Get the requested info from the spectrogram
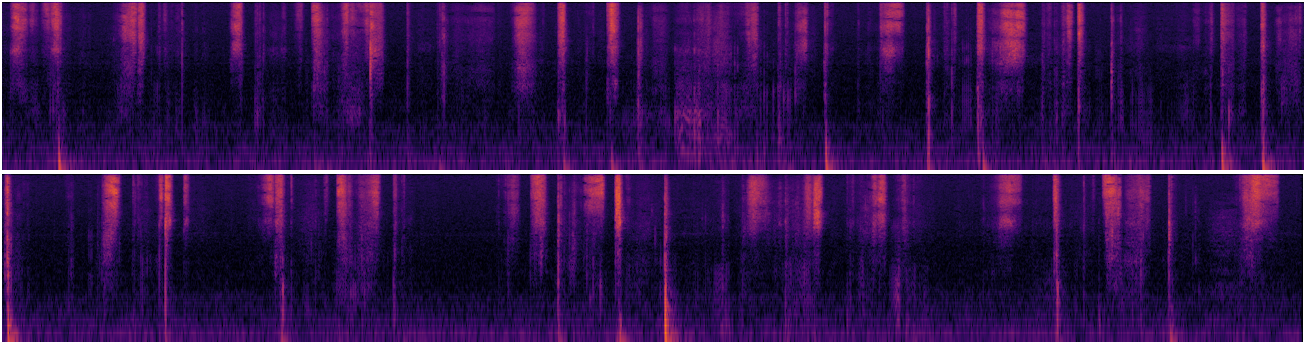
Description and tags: Footsteps, Solid Wood, Female Barefoot, Scuffs
barefoot, female, footsteps, solid, wood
